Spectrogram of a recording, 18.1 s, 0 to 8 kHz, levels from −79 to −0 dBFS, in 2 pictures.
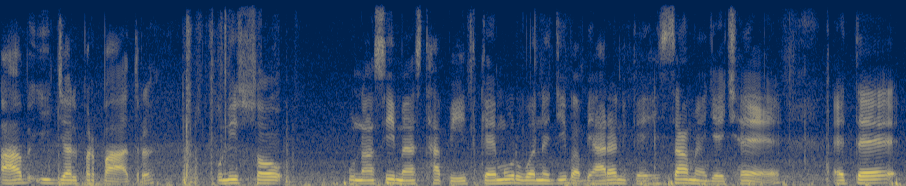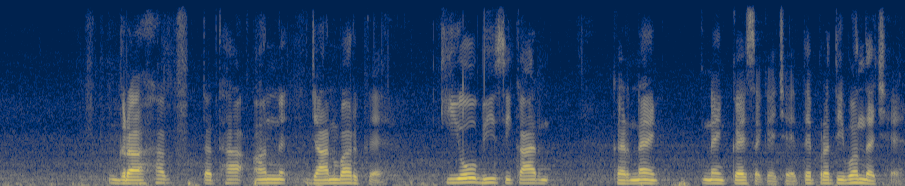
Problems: background sounds at intervals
